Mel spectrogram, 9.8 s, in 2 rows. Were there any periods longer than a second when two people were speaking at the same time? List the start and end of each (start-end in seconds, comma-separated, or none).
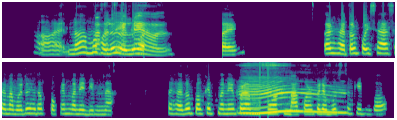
7.9-9.2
